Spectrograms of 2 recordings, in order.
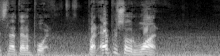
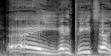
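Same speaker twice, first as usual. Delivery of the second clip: high, called-out "Hey" across a wide avenue; hollering to a friend across the street; yelling across the street; 7 semitones higher than usual. Retold or imitated. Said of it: "You would yell".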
